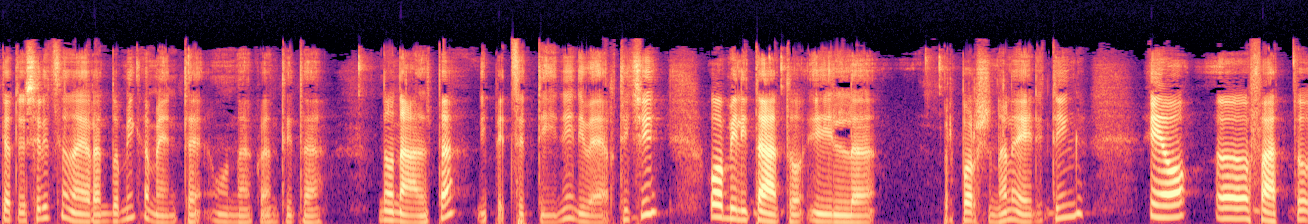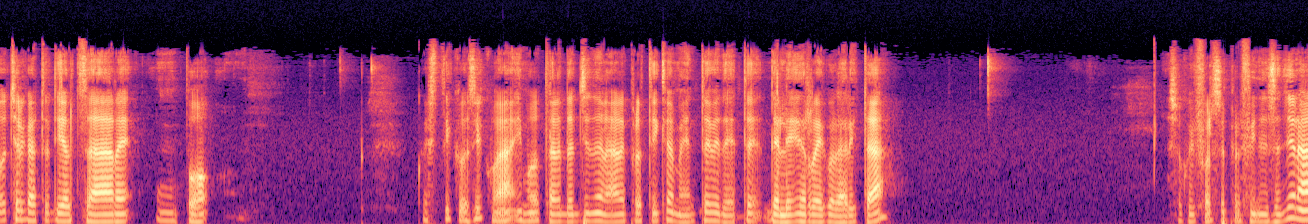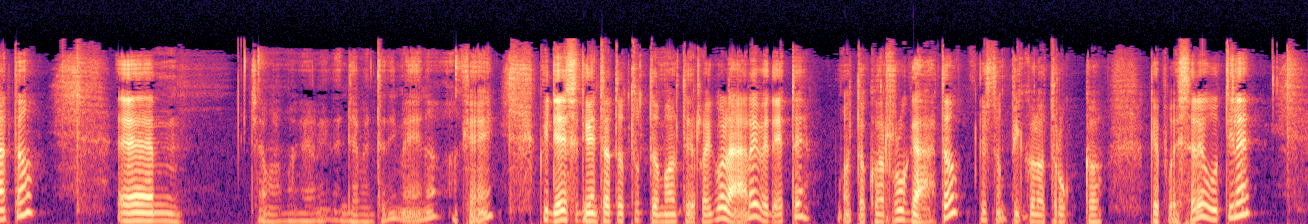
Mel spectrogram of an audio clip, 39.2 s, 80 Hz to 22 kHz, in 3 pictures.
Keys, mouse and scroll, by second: 2.0 click, 29.1-30.7 drag, 30.7-33.3 middle drag, 32.5 Tab.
